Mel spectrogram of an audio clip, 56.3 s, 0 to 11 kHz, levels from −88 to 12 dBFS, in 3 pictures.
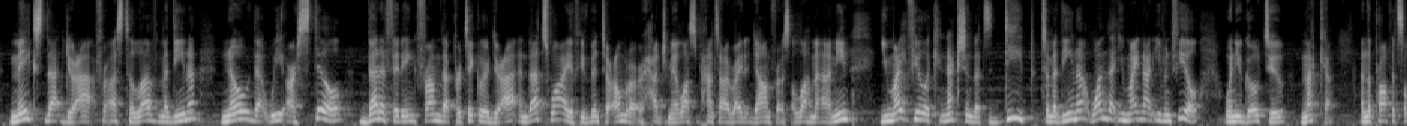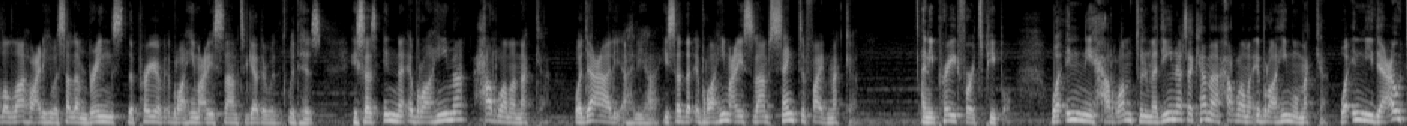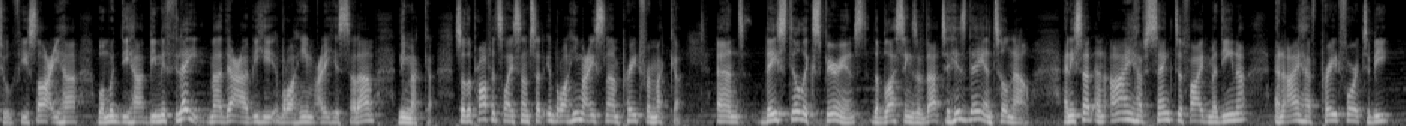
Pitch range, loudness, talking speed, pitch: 125-160 Hz, -22 LUFS, 180 wpm, 140 Hz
